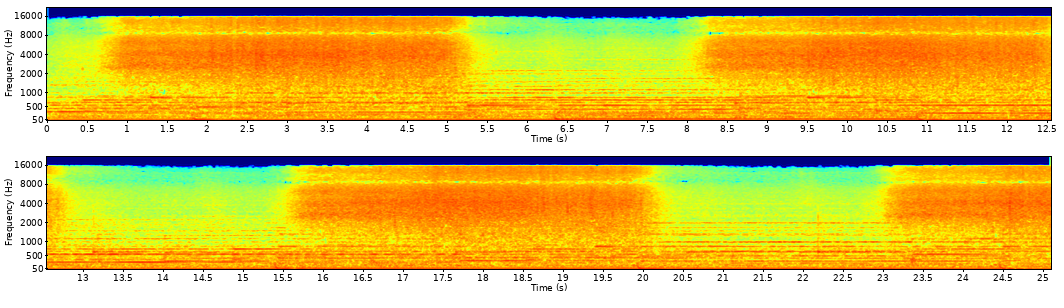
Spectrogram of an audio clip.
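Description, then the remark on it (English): A water fountain at Marina Barrage in Singapore, providing an aquatic display, splashes in a dense, steady hiss that swells and eases in regular cycles about every seven seconds, with no voices, just continuous rushing spray. “The roof tapers downwards in a gentle curve so visitors can get back to the main level where a water fountain provides an aquatic liquid display.”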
